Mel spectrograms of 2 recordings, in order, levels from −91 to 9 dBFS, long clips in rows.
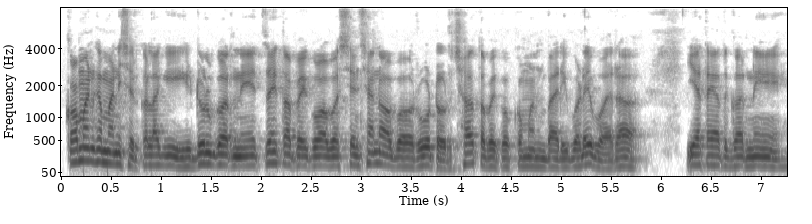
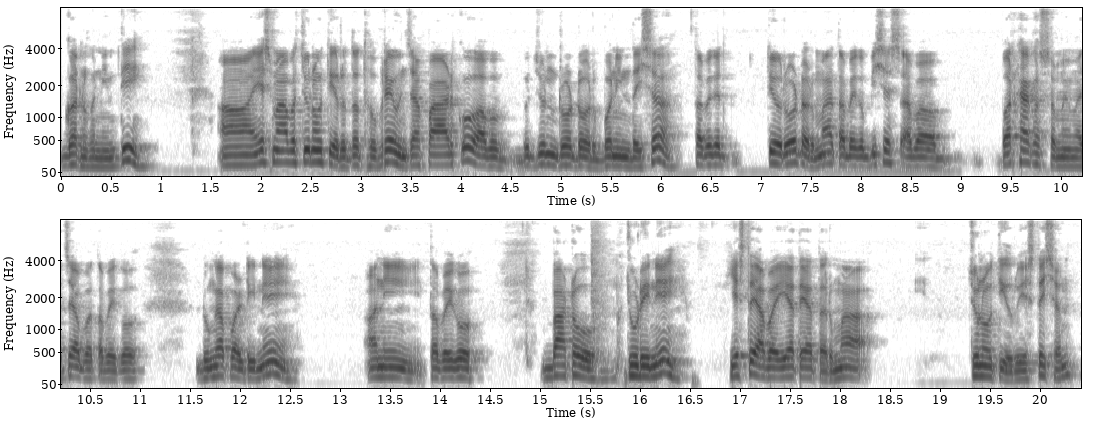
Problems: none marked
